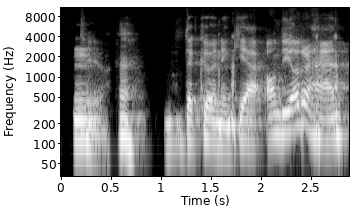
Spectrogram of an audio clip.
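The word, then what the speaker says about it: Deceuninck: their sponsorship ah we just learned how to pronounce it right the kooning yeah on the other hand the good news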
